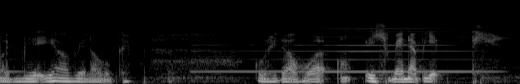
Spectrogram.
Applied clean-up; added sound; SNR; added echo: none; Wind instrument, woodwind instrument; 17 dB; none.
